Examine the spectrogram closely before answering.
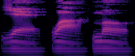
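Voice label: "yewamo", concatenated syllables; Affixing experiment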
